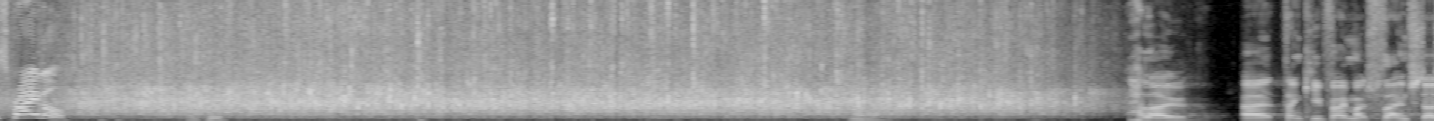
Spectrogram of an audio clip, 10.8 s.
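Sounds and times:
audience applause: 0.0s - 8.6s
speech: 0.1s - 2.0s, 6.4s - 6.8s, 8.6s - 10.7s.

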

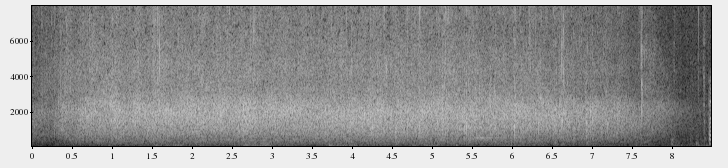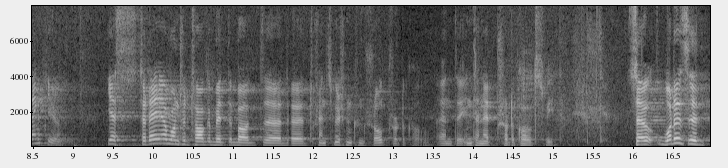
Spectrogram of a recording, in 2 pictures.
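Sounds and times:
audience applause: 0.0s - 8.2s
speech: 8.5s - 15.4s, 16.0s - 16.9s.

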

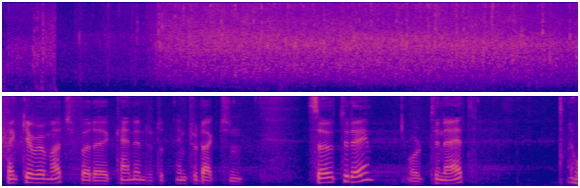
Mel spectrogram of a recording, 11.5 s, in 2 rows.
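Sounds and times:
audience applause: 0.0s - 6.8s
speech: 5.8s - 10.6s, 11.4s - 11.5s.

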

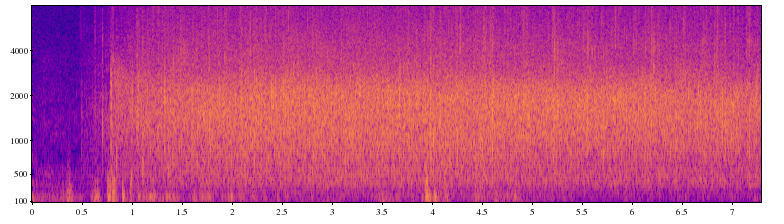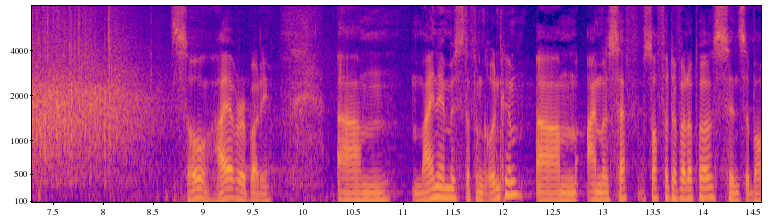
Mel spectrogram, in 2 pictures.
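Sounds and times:
audience applause: 0.5s - 8.7s
speech: 8.8s - 14.5s.

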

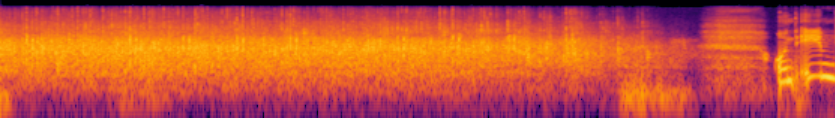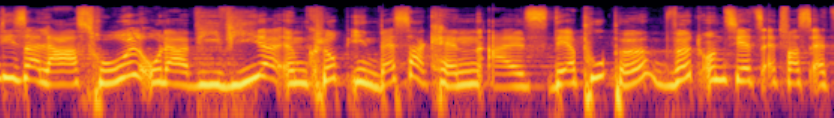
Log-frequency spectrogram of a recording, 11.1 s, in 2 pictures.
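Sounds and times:
audience applause: 0.0s - 4.7s
speech: 5.2s - 11.1s.

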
